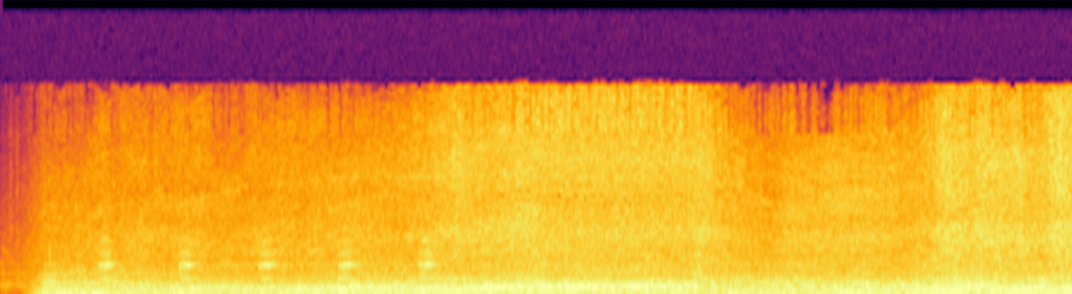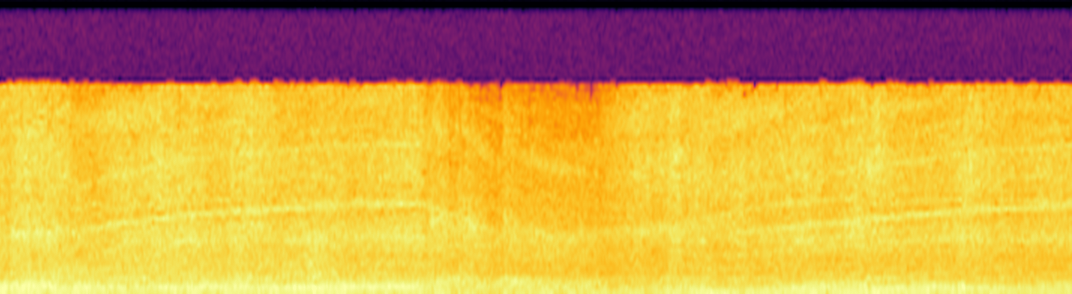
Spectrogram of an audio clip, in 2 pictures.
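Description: A racing car engine idles, then revs hard and climbs through the gears, its whine rising and dropping at each shift.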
